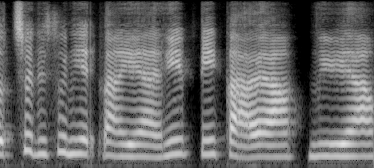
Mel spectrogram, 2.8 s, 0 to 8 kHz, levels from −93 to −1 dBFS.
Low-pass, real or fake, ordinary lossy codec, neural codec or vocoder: none; fake; none; codec, 16 kHz, 0.5 kbps, FreqCodec, larger model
